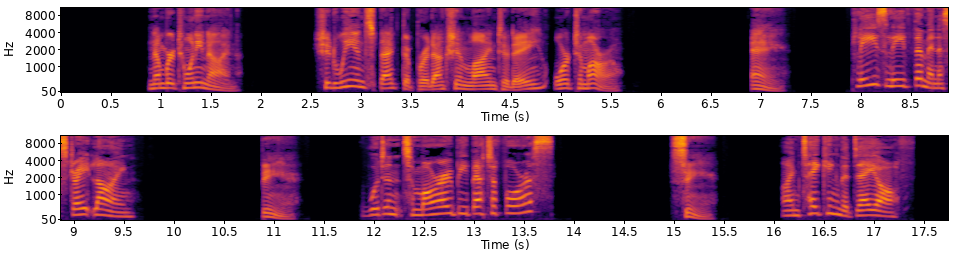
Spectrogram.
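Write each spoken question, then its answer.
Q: Should we inspect the production line today or tomorrow?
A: B: Wouldn't tomorrow be better for us?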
